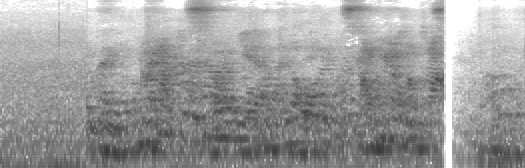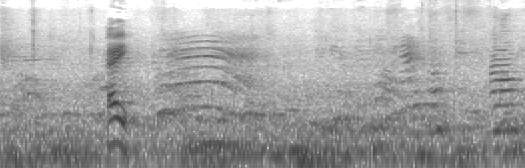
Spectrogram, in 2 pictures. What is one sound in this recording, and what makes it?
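Children chatter and talk indoors.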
